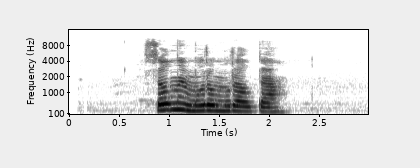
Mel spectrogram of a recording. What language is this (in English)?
Mari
